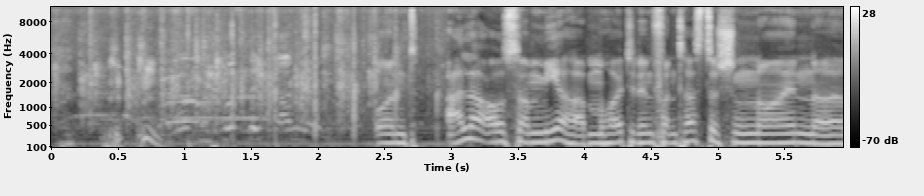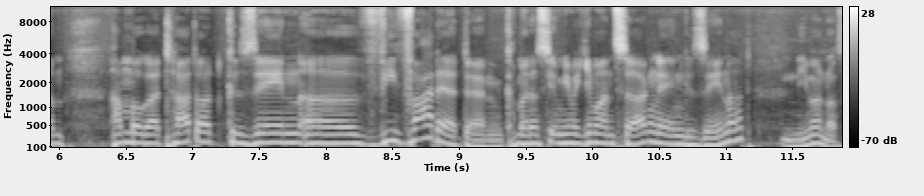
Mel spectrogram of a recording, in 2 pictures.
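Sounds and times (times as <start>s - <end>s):
voices talking and calling out: 0.0s - 2.7s
audience applause: 0.0s - 3.1s
speech: 0.4s - 11.8s.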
